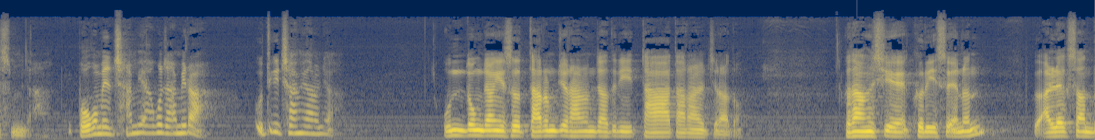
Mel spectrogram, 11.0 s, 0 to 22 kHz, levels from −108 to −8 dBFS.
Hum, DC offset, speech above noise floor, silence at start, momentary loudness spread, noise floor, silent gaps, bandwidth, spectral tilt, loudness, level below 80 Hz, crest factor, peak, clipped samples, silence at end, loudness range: none; under 0.1%; 35 dB; 0 s; 15 LU; -55 dBFS; none; 14 kHz; -5.5 dB/octave; -21 LUFS; -60 dBFS; 22 dB; 0 dBFS; under 0.1%; 0 s; 7 LU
